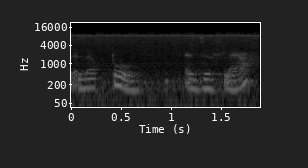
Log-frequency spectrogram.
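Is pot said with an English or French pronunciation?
French. Pot is said with a French pronunciation. The speaker calls it right. "No, it's le pot de fleurs"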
